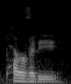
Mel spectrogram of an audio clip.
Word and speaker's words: Parvati: i'm butchering that pronunciation paravati what is it again i i've heard a few different ones but the one that i've heard most often is parvati bit more emphasis on the par yeah so he's in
